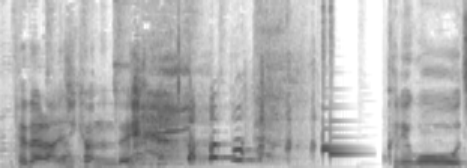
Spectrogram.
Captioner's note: laughter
